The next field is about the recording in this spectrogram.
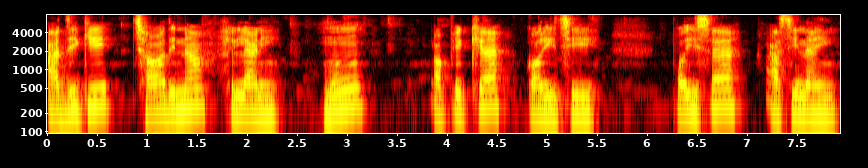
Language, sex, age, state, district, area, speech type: Odia, female, 60+, Odisha, Kendrapara, urban, spontaneous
